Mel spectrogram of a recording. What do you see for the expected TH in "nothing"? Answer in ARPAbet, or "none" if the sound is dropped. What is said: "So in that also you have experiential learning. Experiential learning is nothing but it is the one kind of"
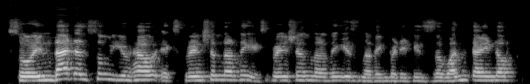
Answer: T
